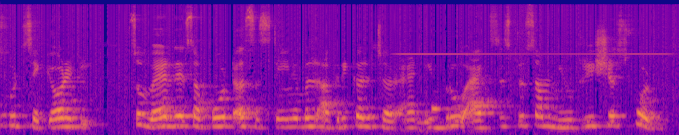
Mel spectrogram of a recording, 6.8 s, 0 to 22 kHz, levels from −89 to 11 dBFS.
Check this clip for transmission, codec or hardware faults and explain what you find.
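Two faults are present, one hardware and one acoustic.

A fine, steady crackle runs through the whole clip and carries on through the pauses. This is an unreliable data bit: one data line is marginal, so a random share of samples come out wrong, each as an identical spike of about -17 dBFS.

From 3.86 s to the end, a thin whistle at 4.2 kHz sits well below the speech, swelling and fading slowly in level. This is likely a feedback whistle, with the loudspeaker-to-microphone loop held just at the edge of feedback so one tone sustains without running away.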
